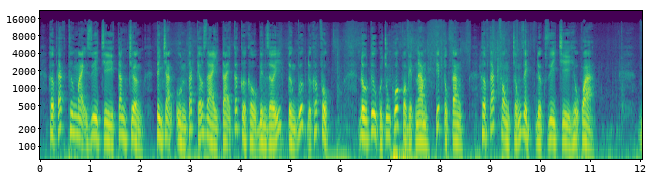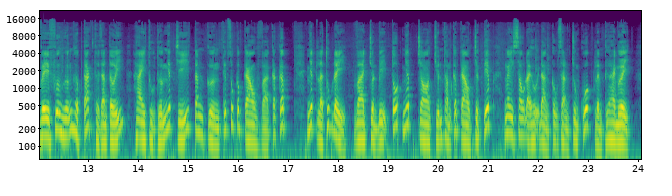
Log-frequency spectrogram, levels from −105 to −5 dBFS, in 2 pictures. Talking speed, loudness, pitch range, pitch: 240 wpm, -18 LUFS, 120-160 Hz, 130 Hz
